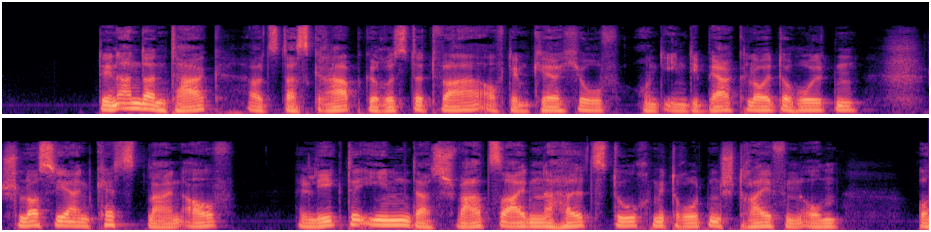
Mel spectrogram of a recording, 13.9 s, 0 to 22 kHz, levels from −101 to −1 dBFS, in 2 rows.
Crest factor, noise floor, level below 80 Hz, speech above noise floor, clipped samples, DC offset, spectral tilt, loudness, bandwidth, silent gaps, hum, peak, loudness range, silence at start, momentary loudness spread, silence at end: 18 dB; -78 dBFS; -44 dBFS; 54 dB; under 0.1%; under 0.1%; -5.5 dB/octave; -26 LUFS; 10 kHz; none; none; -8 dBFS; 3 LU; 0.75 s; 10 LU; 0 s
